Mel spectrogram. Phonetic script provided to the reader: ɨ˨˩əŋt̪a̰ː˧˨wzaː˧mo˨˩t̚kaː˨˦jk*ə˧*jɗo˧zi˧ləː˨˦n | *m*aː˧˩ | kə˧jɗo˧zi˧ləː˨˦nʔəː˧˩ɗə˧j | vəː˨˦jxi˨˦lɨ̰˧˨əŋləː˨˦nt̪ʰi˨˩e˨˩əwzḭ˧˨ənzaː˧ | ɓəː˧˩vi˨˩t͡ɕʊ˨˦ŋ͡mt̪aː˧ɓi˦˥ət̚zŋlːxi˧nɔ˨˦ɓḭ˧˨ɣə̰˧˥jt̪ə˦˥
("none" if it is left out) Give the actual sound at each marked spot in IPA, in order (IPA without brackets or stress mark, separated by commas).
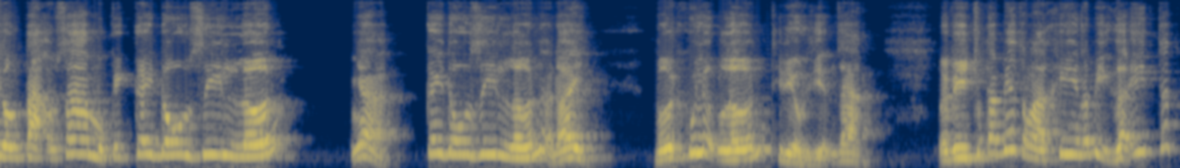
ə˧, ɲ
